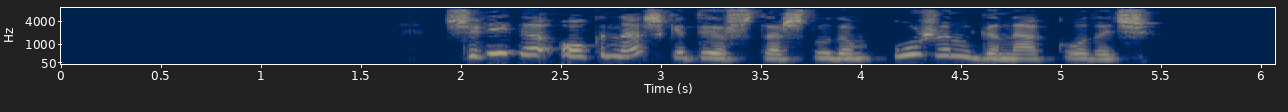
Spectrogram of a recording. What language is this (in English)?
Mari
